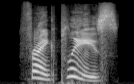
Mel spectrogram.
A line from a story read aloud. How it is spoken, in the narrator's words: Gerard shouts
